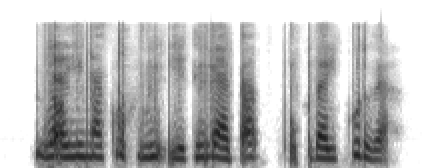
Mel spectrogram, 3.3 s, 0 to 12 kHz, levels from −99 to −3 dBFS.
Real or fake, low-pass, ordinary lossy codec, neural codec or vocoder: fake; 7.2 kHz; AAC, 48 kbps; codec, 16 kHz, 1 kbps, FreqCodec, larger model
